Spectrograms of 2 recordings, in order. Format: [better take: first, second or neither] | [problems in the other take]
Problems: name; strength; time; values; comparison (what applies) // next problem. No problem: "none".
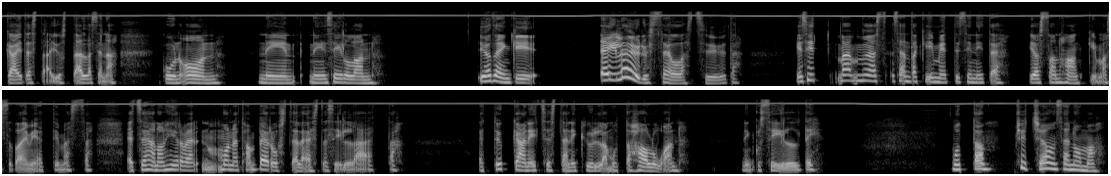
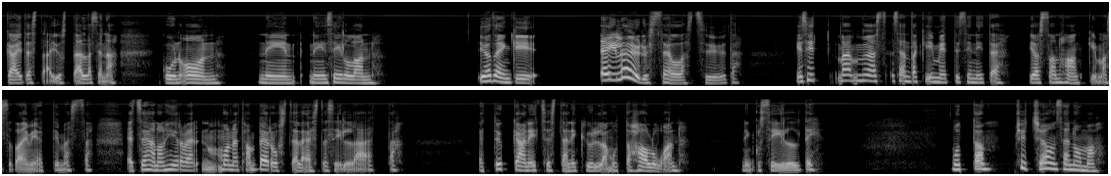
second | high-pitched whine; loud; throughout; 11 kHz, 6 dB below the speech; faint in the second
